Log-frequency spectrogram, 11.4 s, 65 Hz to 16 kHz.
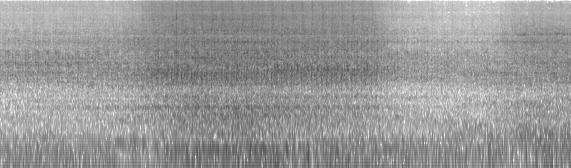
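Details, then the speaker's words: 2004 Ford F-150 5.4L 3-valve V8 with a bad cam phaser knock at idle, audible outside the vehicle and worse on the passenger side: a dull, repeating knock over the rumble. "okay so this right here is a phasor knock you'll be able to hear at your real weld this one's pretty bad so I can hear outside the vehicle also take a listen"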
